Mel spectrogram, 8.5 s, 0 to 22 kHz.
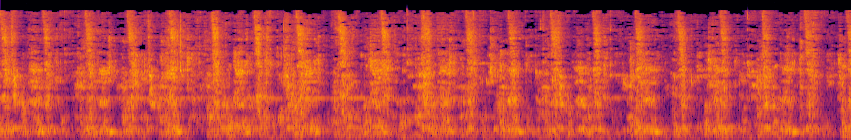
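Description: Old International 18 HP diesel engine running, with a steady, quick, rhythmic mechanical clatter.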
